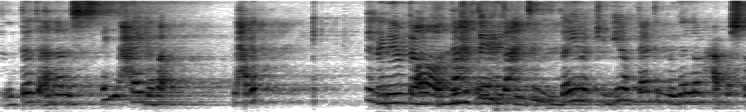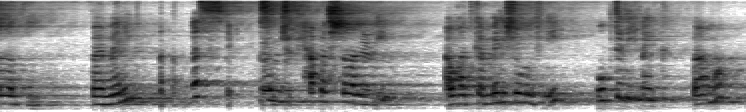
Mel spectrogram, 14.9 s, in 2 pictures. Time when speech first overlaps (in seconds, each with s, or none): 3.8 s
